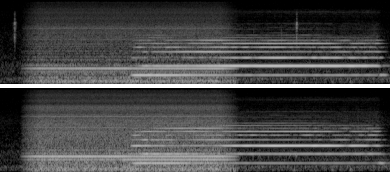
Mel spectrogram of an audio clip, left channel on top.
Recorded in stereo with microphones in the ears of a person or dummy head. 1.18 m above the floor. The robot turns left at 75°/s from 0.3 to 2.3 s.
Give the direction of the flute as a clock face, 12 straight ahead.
4 o'clock.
